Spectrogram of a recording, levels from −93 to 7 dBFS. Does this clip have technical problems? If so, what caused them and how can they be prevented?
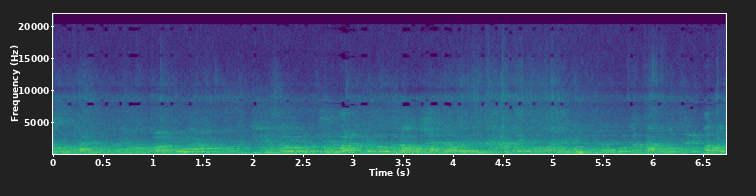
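Yes. Damaged data in the compressed stream shows up from 5.24 to 5.31 s as a brief glitch in the sound, about 70 ms long. At that point some of the encoded bytes were lost or overwritten, so the decoder could not read those frames correctly, lost its sync and skipped ahead to find the next valid frame header, leaving a short glitch. Prevention: carry the stream over a transport with checksums or error correction and verify file integrity after transfer.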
